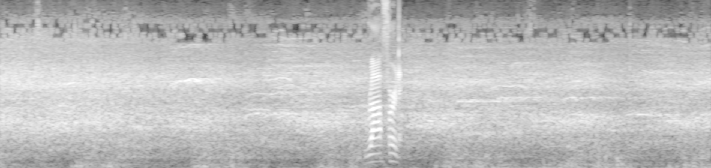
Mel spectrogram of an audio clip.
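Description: A Windsor Park football crowd at a Northern Ireland versus Latvia women's World Cup qualifier swells into distant, roaring cheers after a goal, with a brief sharper burst midway and a commentator's voice over the noise.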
